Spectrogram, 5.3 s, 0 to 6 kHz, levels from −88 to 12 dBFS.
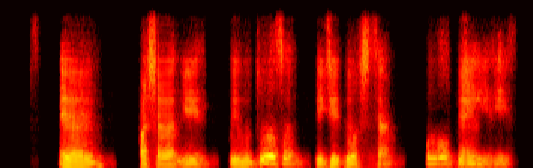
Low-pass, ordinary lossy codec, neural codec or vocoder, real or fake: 5.4 kHz; none; codec, 16 kHz, 0.5 kbps, FreqCodec, smaller model; fake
